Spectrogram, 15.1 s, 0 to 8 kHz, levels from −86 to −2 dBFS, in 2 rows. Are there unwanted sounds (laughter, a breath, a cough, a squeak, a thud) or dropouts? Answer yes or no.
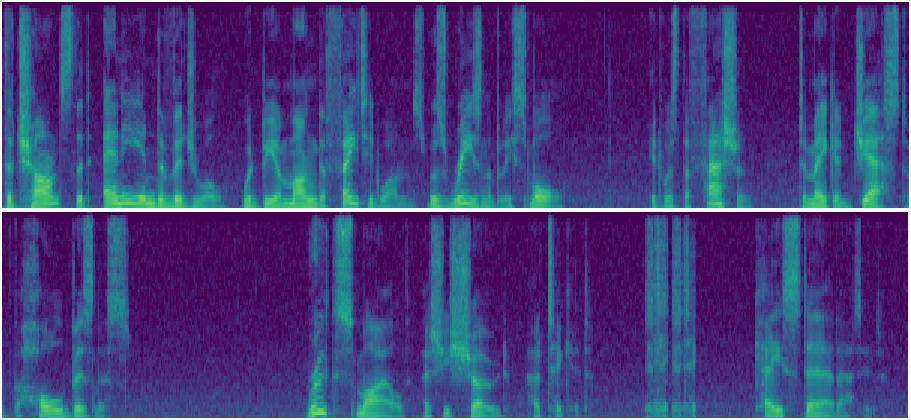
yes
